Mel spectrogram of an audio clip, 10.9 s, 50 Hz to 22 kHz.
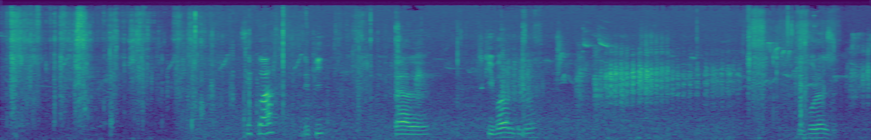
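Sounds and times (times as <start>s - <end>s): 
bird calling in rattling chirps: 0.3s - 10.8s
outdoor hiss: 2.6s - 10.7s
speech: 3.1s - 4.2s, 4.9s - 5.5s, 6.1s - 6.8s, 10.1s - 10.5s.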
